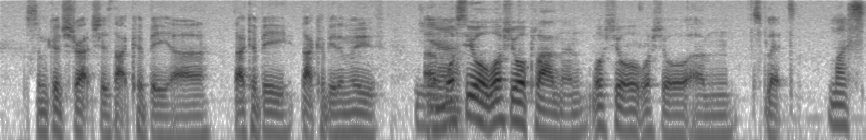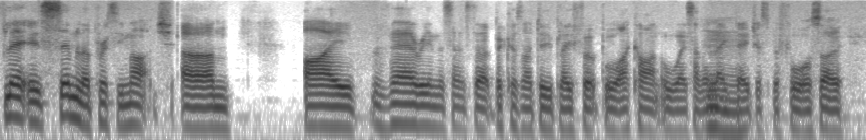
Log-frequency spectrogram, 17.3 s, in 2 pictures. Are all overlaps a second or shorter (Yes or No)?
Yes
